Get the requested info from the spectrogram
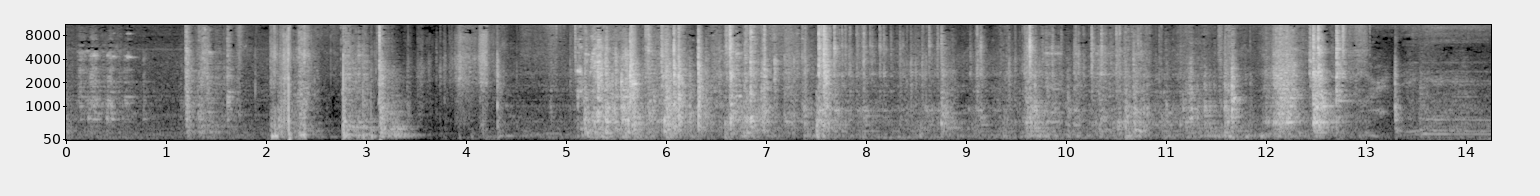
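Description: Irregular metal knocks, clanks and scraping from handling an electric dryer's drum and sheet-metal cabinet, with a busier stretch of rattling about five to eight seconds in and another near the end.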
